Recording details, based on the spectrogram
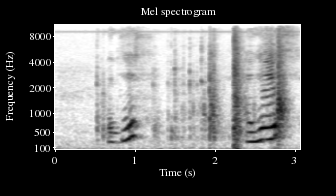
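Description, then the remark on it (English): Toy trains clatter against a high chair tray in irregular knocks and taps, with a young child's high babbling voice rising over the clatter twice. “Are you playing with your trains on the high chair?”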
